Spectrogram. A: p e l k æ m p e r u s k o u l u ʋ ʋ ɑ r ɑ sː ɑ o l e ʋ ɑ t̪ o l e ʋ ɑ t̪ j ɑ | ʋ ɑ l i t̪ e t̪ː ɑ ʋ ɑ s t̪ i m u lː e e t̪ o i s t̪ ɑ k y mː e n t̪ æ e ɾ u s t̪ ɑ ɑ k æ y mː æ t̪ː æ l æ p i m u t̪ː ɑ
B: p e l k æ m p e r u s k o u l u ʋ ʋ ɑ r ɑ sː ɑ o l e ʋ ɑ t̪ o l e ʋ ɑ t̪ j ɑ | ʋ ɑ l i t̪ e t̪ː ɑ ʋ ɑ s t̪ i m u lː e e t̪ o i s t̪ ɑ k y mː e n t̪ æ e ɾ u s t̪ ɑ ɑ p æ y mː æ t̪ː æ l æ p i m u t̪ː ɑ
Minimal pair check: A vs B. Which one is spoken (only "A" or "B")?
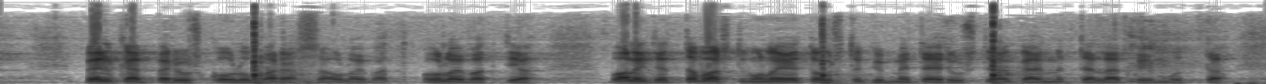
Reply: A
